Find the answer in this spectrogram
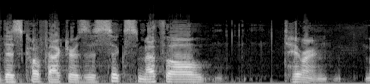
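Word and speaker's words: pterin: But then the business end of this cofactor is a 6-methyl taurine. I think the P is silent.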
